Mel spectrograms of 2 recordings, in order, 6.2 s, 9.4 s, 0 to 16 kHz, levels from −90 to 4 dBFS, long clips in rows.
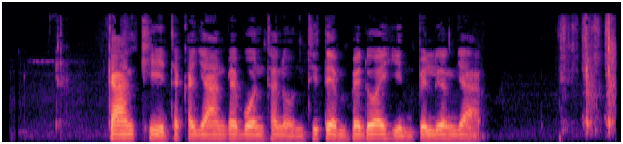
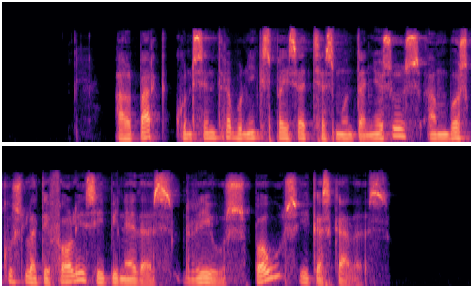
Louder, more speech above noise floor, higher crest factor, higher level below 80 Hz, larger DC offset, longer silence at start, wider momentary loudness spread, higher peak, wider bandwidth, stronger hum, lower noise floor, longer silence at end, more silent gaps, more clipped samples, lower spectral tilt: second, -21 LUFS vs -18 LUFS; second, 47 dB vs 71 dB; about the same, 22 dB vs 18 dB; second, -60 dBFS vs -46 dBFS; neither; second, 0.55 s vs 1.15 s; first, 13 LU vs 7 LU; about the same, 0 dBFS vs -2 dBFS; first, 11.5 kHz vs 8.2 kHz; neither; second, -67 dBFS vs -90 dBFS; second, 0.05 s vs 0.85 s; neither; neither; first, -5 dB/octave vs -3.5 dB/octave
